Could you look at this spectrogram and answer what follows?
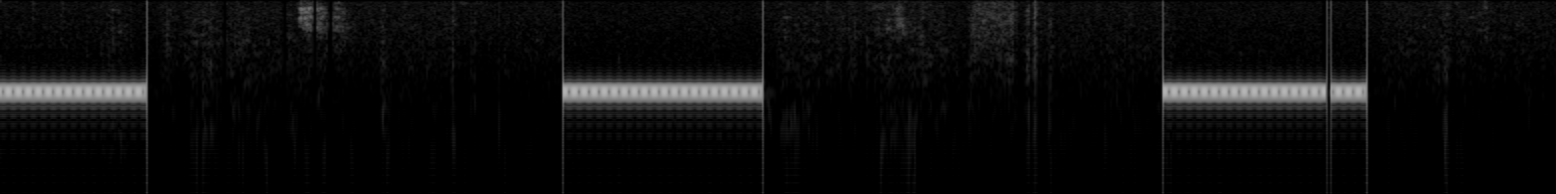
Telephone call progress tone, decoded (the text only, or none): ringback tone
